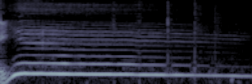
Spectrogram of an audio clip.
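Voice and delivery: squealed yay very high; high cheer. Real, not acted. Celebrating own announcement.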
